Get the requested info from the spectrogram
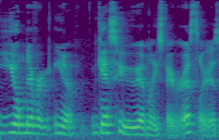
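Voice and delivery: ordinary talk, nothing marked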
